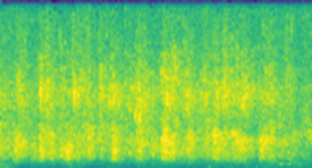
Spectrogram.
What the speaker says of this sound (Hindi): आप सब जोरदार तालियों से ब्रदर का स्वागत करेंगे।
